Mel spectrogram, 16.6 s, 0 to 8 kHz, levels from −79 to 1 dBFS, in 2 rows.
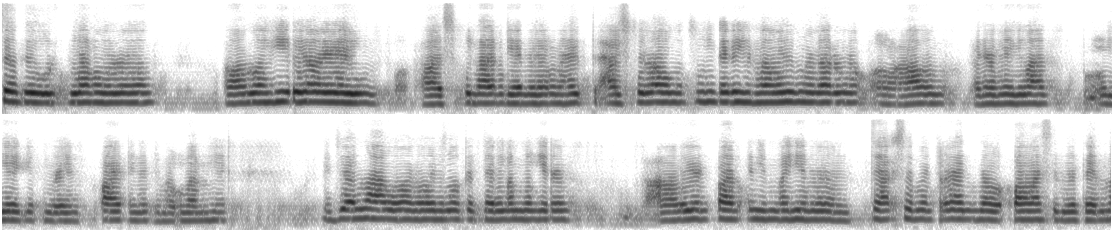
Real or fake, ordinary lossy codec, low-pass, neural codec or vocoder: fake; none; none; codec, 16 kHz, 0.5 kbps, FreqCodec, smaller model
